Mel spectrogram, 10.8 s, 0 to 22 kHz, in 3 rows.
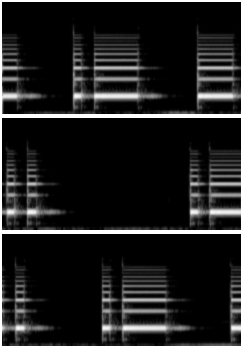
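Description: Morse code practice tone, a buzzy beep near 650 Hz keyed in short dots and longer dashes, sent slowly with wide gaps between letters. There is a pause of about two seconds a little before halfway.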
